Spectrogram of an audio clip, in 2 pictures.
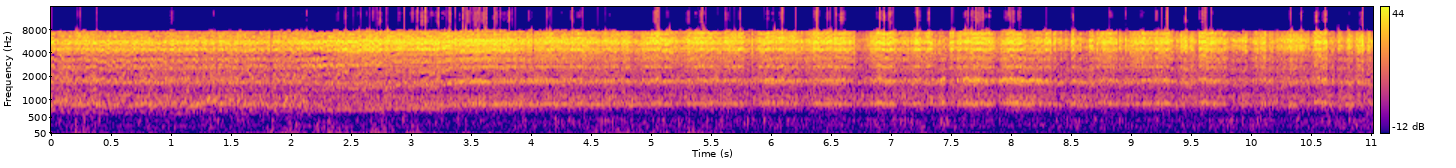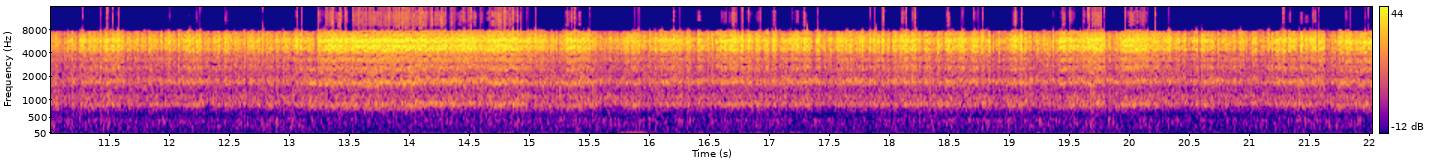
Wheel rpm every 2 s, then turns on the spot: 190, 210, 240, 230, 230, 230, 230, 230, 230, 230, 230.
none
